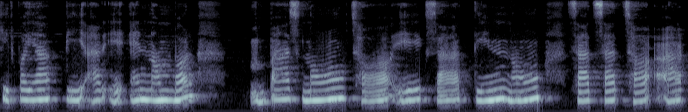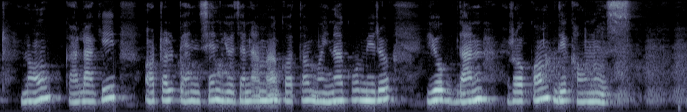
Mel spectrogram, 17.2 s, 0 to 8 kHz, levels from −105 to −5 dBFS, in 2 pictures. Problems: none marked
